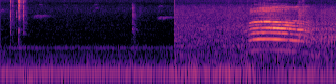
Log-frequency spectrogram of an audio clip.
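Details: Single drawn-out meow from Ciel, a seven-year-old female black pet cat, arching slightly downward and then trailing off, heard indoors against a constant low electrical hum after a few faint clicks.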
